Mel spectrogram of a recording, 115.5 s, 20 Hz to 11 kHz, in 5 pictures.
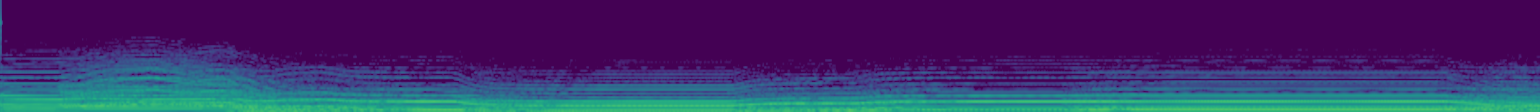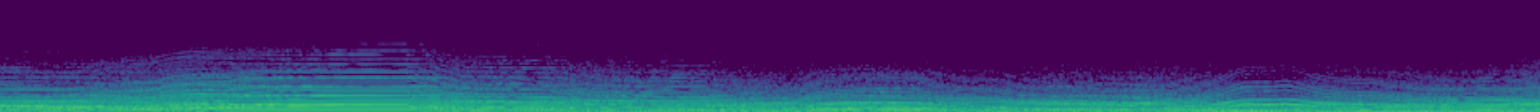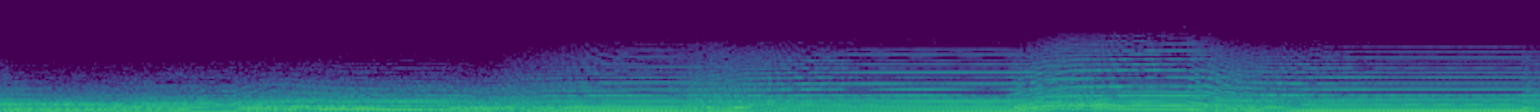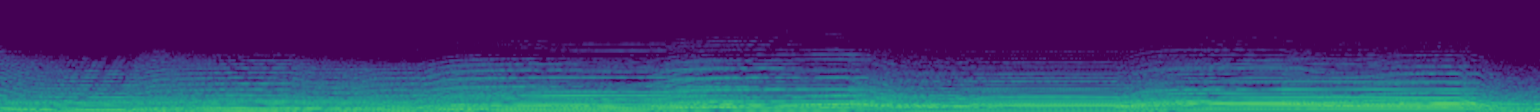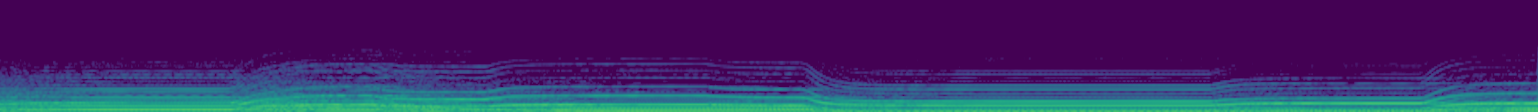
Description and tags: sweet and pad sound, on a low key, processed at 120 bpm on Reaktor.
